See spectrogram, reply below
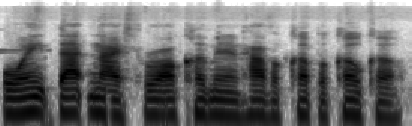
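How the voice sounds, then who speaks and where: Man playing a rough street bully, lowish dry voice, mocking, sneering, radio play. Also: little pitch movement, a little fast, no echo, highs cut off, lightly acted. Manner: sneering, colloquial. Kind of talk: 1940s radio drama acting.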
